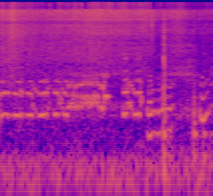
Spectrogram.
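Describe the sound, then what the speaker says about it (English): Chickens in a dry, wind-sheltered coop on deep bedding of fall leaves give soft, faint clucks and short calls over quiet background noise. "Now the chickens have been scratching through that and walking over it."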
